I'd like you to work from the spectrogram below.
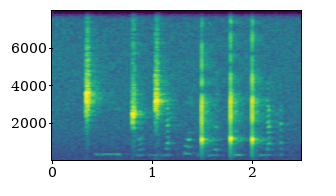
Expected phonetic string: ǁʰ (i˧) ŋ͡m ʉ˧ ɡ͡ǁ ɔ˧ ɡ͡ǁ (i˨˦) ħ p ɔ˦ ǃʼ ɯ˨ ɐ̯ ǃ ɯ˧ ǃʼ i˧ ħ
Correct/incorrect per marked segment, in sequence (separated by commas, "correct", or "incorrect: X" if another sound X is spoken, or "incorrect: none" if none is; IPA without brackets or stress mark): correct, correct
